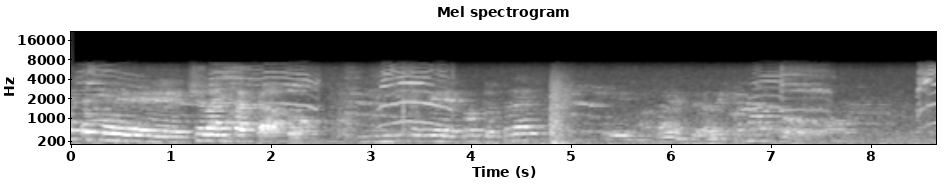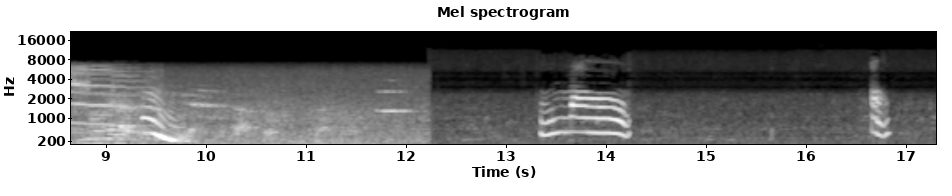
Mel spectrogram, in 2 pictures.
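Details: A cat voices a long run of overlapping, sliding meows and wails with strongly bending pitch, dense and insistent, then after a pause a single clear, short meow and a brief squeak.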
